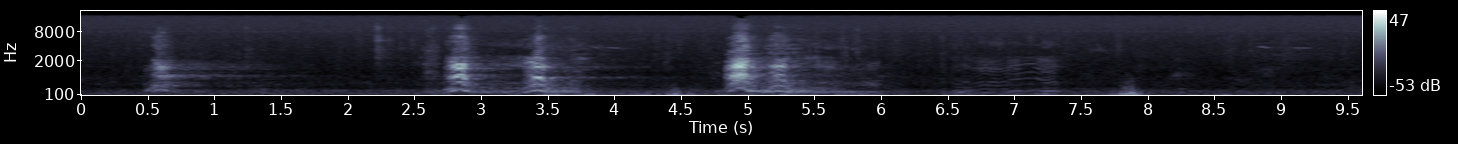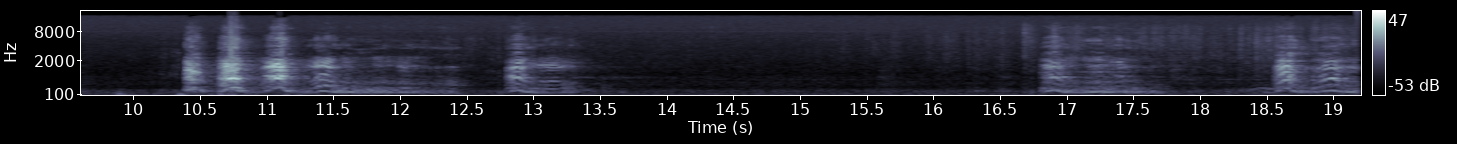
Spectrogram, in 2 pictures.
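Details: Great Dane puppies at Puppy Hill, recorded 18 November 2018 in the early afternoon, giving short harmonic whines and yelps in clustered bursts separated by quiet pauses, several calls overlapping at times, over a low steady background hum.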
